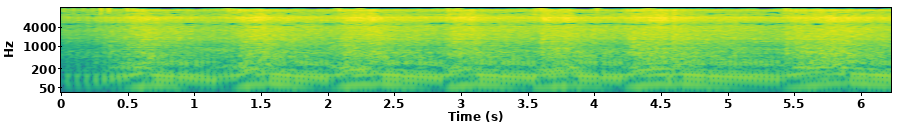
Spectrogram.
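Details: Honda Vario 125/150 scooter, spark plug never changed: snapping the throttle gives a rev with short dips about once a second, stumbling pickup (mbrebet) traced to a worn spark plug cap, not the throttle body.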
